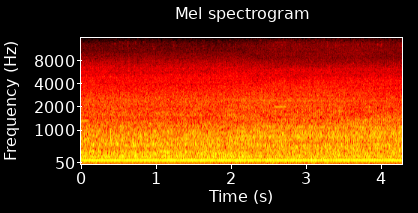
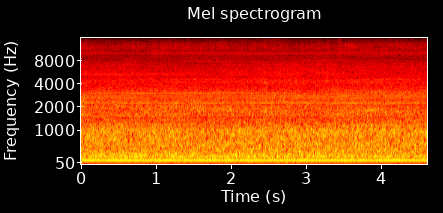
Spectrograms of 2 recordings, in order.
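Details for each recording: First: Air conditioner with no cooling: the fan gets voltage and runs, but the compressor gets no voltage through the capacitor and draws zero amps. Low fan hum and whoosh with no compressor kick-in. Compressor not starting due to a bad capacitor. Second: Air conditioner with a no-cooling complaint, switched on after the failed capacitor was replaced. A steady low hum with even fan rush and no clicking or stalling as the compressor comes on. Normal compressor running.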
